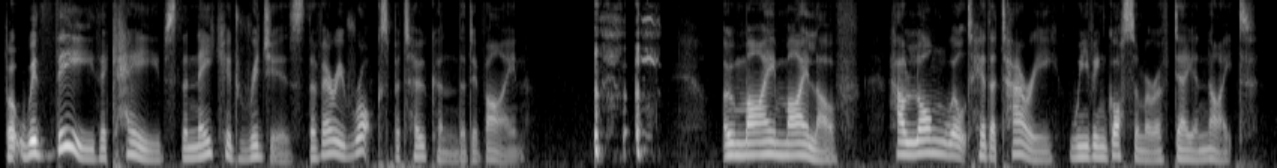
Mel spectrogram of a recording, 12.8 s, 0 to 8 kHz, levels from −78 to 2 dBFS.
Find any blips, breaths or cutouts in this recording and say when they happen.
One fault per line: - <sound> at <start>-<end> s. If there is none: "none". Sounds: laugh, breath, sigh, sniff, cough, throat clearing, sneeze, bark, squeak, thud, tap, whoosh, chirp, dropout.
- cough at 5.9-6.6 s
